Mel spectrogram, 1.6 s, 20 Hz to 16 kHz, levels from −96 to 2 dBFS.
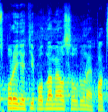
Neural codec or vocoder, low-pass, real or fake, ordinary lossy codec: none; 14.4 kHz; real; AAC, 64 kbps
